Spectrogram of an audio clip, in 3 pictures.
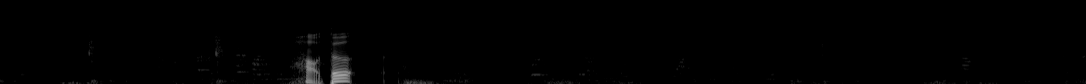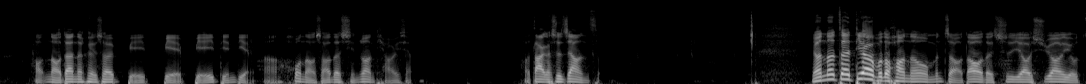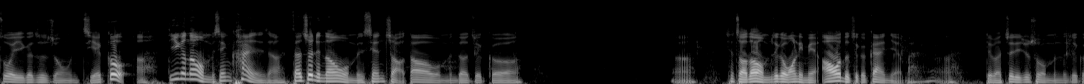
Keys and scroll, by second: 2.0 2, 2.1 space, 6.9 ctrl+z, 8.1 3, 11.1 space, 12.6 ctrl+z, 13.3 space, 16.7 space, 17.7 space, 25.5 5, 25.5 space, 26.3 1, 26.8 space, 27.9 ctrl+z, 28.7 space, 29.8 ctrl+z, 30.0 space, 30.4 2, 30.8 space, 30.8 1, 32.3 space.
